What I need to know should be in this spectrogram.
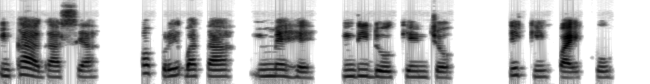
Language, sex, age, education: Igbo, female, 15-29, secondary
